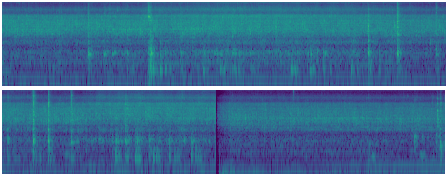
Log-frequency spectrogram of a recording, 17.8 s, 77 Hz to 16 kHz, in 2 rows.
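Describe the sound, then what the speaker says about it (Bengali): Kashmiri chili powder frying in butter gives a soft, continuous sizzle with scattered stirring clicks and scrapes, easing slightly lower in the last few seconds. "এখানে 1 চামচ কাশ্মীরি লঙ্কা গুঁড়ো দিয়ে বাটারের ভিতরে ভালো করে এটা একটু ভেজে নিচ্ছি, যাতে কালারটা ভালো হয়।"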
